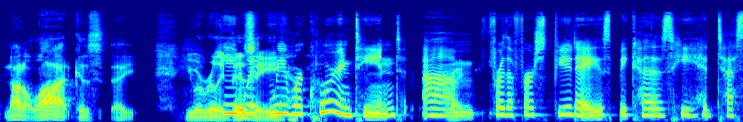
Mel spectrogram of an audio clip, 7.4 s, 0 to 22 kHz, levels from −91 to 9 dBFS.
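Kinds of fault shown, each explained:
No technical faults are audible.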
